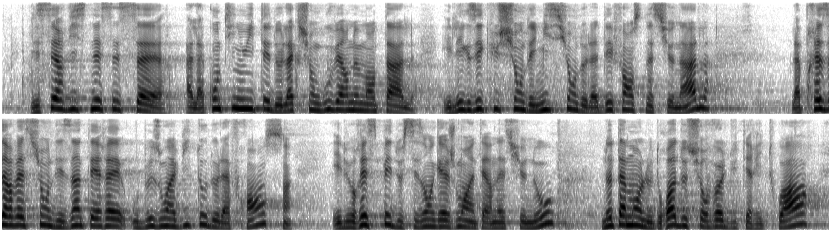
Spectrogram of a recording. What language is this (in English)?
French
